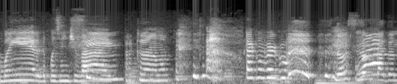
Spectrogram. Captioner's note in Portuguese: risos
